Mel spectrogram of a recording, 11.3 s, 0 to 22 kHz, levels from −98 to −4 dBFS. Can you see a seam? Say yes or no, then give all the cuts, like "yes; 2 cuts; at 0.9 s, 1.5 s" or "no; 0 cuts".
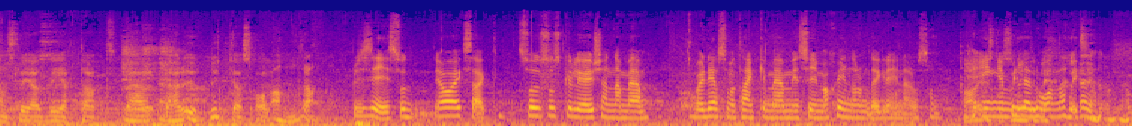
no; 0 cuts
